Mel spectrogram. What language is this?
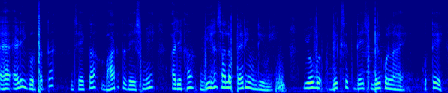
Sindhi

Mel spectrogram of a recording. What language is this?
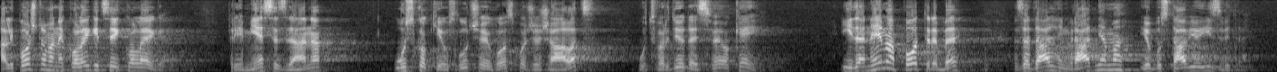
Croatian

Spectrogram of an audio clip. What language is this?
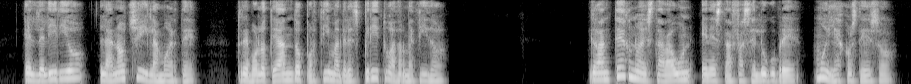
Spanish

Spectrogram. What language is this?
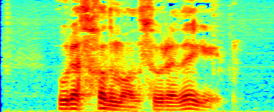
Kabyle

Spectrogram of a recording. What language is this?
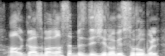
Kazakh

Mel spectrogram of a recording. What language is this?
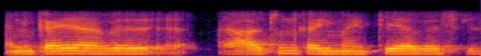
Marathi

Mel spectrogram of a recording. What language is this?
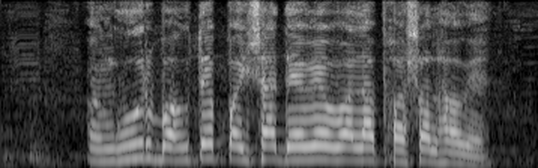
Bhojpuri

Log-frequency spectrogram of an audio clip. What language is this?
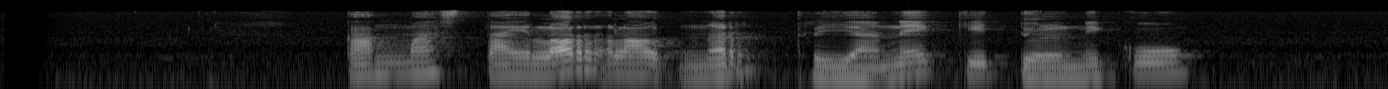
Javanese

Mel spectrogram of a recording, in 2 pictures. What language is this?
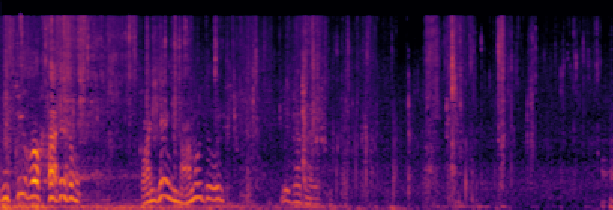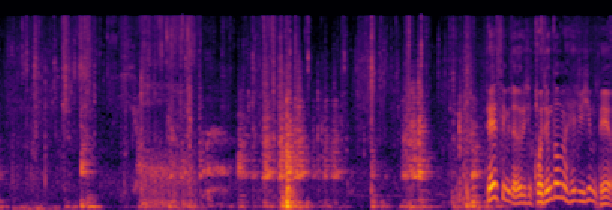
Korean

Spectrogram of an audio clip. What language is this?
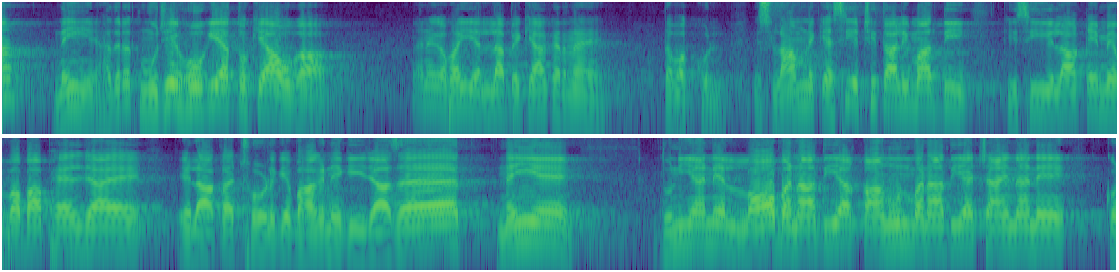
Urdu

